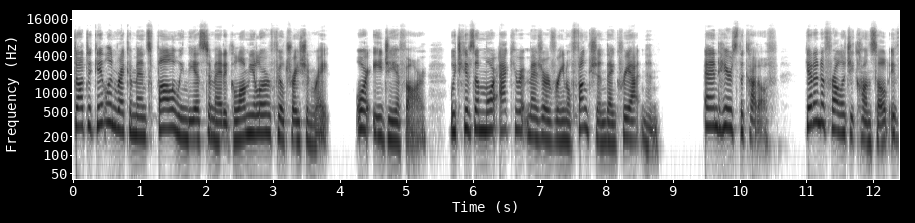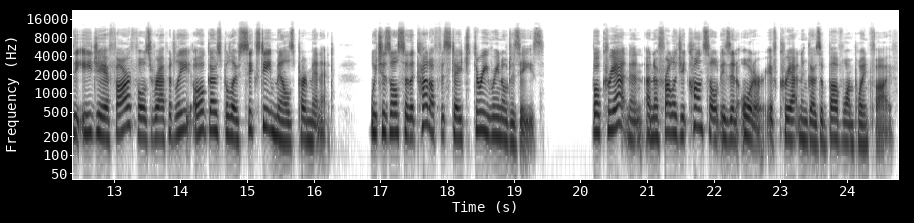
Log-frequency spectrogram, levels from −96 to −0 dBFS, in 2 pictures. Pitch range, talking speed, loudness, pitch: 185-255 Hz, 155 wpm, -19 LUFS, 210 Hz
